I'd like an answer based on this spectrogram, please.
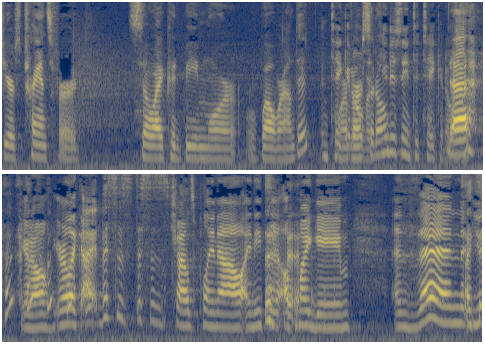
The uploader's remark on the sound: Live from AdventHealth Center Ice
